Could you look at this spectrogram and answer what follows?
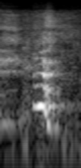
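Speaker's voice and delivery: sudden high laugh; high burst of laughter. Real, not acted. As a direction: crack up loud.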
